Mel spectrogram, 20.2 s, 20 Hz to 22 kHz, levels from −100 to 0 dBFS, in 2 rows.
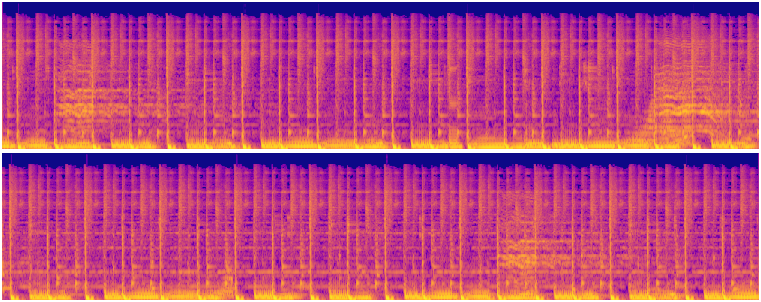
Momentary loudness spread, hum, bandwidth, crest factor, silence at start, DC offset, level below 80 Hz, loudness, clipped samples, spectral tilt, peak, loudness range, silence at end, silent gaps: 3 LU; none; 15.5 kHz; 12 dB; 0 s; under 0.1%; -16 dBFS; -13 LUFS; under 0.1%; -5.5 dB/octave; 0 dBFS; 1 LU; 0 s; none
